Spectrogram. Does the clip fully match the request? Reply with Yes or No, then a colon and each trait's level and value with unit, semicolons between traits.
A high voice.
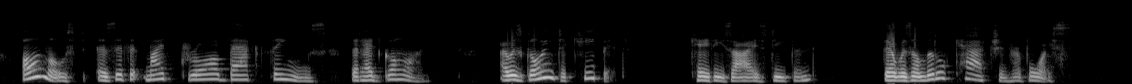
Yes: high, 195 Hz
